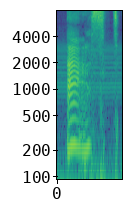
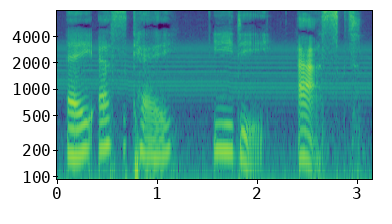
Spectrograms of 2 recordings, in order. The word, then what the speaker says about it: asked: tense ending e d in this case the past tense ending Ed is saying its third sound that does not add an extra syllable to the word spell asked out loud a-s-k-e-d asked please write and mark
